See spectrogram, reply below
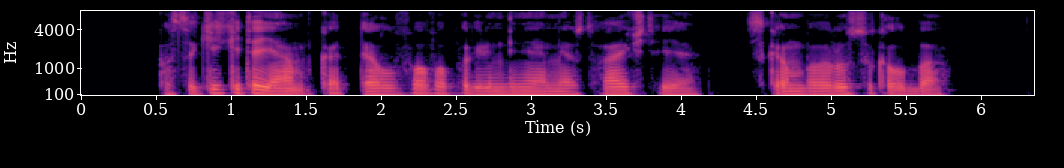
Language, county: Lithuanian, Vilnius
